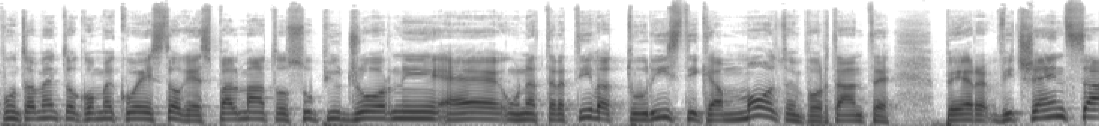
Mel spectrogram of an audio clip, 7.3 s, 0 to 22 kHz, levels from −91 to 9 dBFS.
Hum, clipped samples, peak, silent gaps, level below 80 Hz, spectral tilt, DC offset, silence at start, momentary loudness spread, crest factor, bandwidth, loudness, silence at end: none; under 0.1%; -4 dBFS; none; -40 dBFS; -5.5 dB/octave; under 0.1%; 0 s; 4 LU; 16 dB; over 20 kHz; -21 LUFS; 0 s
